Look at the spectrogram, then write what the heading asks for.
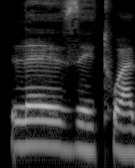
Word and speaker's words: les étoiles: Les étoiles. Donc le z, il va avec étoile.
